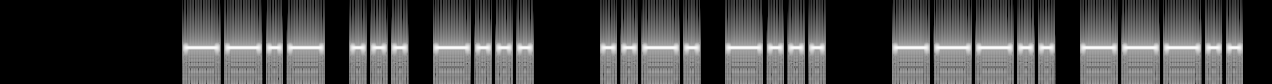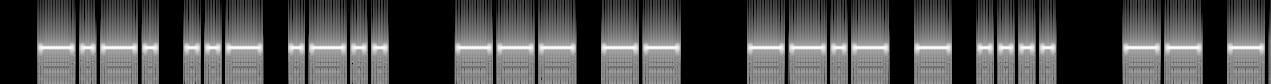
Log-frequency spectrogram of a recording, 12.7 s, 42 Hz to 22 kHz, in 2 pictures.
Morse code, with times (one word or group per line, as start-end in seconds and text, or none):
0.9-2.7 QSB
3.0-4.1 FB
4.5-6.2 88
6.6-8.3 CUL
8.7-9.7 OM
10.1-11.6 QTH
12.0-12.7 …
